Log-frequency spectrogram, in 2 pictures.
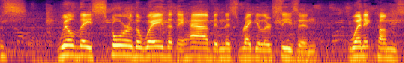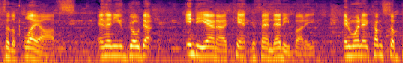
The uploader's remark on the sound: live from Rocket Mortgage Fieldhouse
